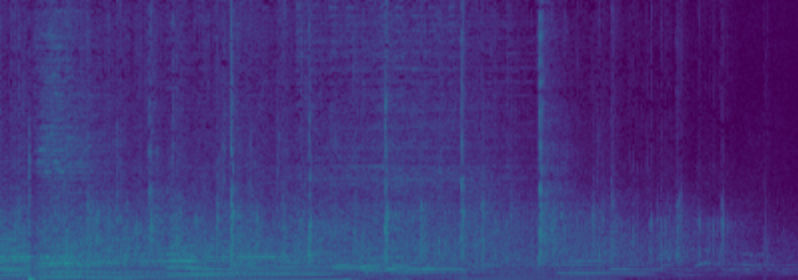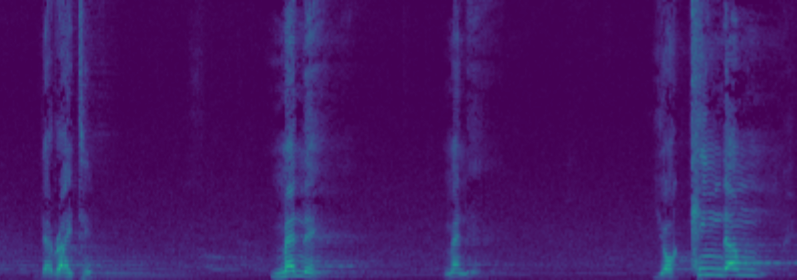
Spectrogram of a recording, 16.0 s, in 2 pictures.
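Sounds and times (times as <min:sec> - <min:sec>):
low organ or keyboard tones: 0:00.0 - 0:07.6
audience clapping hands: 0:00.0 - 0:07.9
speech: 0:08.5 - 0:09.0, 0:10.7 - 0:11.3, 0:12.4 - 0:12.8, 0:14.5 - 0:15.7.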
